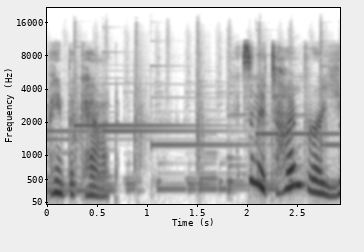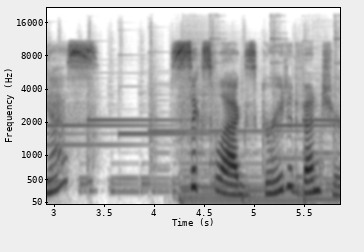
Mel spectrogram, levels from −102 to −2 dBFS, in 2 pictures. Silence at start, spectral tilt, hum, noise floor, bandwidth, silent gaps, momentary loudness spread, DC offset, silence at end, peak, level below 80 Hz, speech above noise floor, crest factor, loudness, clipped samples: 0 s; -2.5 dB/octave; none; -45 dBFS; 19.5 kHz; none; 23 LU; under 0.1%; 0 s; -4 dBFS; -54 dBFS; 22 dB; 22 dB; -22 LUFS; under 0.1%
